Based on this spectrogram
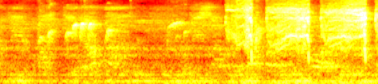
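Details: Hand-fed Long-tailed shrike nestlings from Banyuwangi competing for food: a few thin chirps, then loud raspy wheezing begging bursts, several in quick succession, rising in intensity.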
